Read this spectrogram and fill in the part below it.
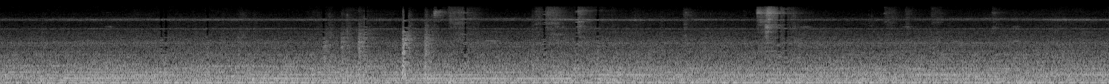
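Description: A diesel locomotive engine rumbles steadily up close.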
